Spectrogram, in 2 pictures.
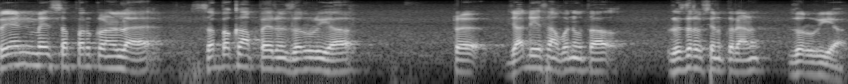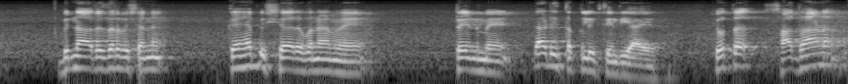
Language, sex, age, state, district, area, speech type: Sindhi, male, 60+, Madhya Pradesh, Katni, urban, spontaneous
